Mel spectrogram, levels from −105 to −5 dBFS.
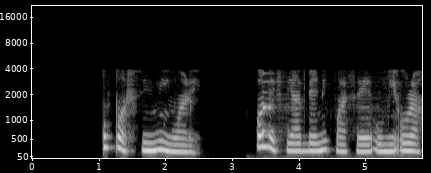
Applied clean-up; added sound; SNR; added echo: neural mask model DeepFilterNet 3.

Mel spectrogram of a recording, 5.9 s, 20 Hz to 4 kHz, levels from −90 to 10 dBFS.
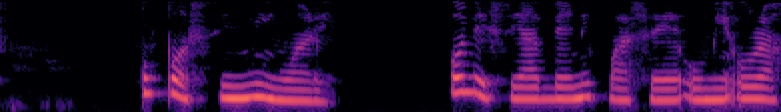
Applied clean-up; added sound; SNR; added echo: none; none; none; none.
